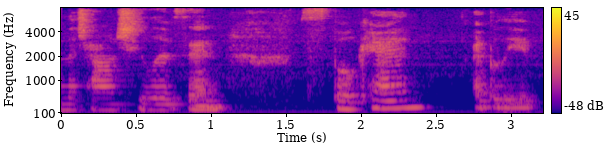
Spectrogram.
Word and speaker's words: Spokane: It's about Expo 74 that was held in the town she lives in, Spokane, I believe it's pronounced.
